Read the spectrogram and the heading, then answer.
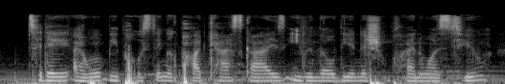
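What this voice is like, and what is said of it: Hoarse, failing voice. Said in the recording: “me losing my voice”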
